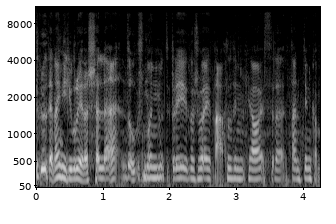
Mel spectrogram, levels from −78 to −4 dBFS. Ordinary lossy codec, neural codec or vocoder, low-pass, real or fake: MP3, 64 kbps; autoencoder, 22.05 kHz, a latent of 192 numbers a frame, VITS, trained on many speakers; 9.9 kHz; fake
